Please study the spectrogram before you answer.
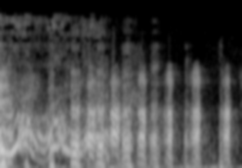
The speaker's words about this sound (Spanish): ese ladrido que habéis buscado no se corresponde con el de Piper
